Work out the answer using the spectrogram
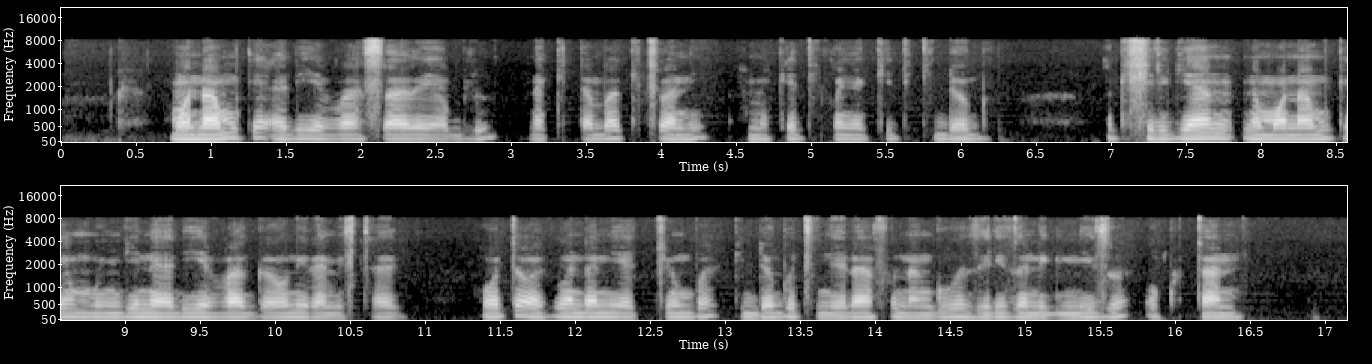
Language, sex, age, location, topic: Swahili, male, 25-35, Kisii, health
